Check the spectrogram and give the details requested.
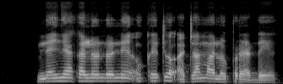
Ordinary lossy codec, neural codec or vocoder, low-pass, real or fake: none; codec, 44.1 kHz, 2.6 kbps, SNAC; none; fake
